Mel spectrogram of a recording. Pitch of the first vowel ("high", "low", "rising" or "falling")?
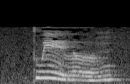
falling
